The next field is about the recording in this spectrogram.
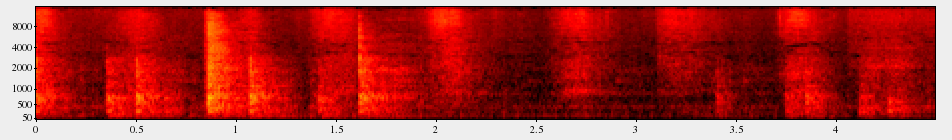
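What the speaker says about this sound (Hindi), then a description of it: "धीरे धीरे चलाते चलाते इसको मिक्स करेंगे हम और ये बहुत अच्छे से मिक्स हो जाएगा" A dry paste of peanuts, chana dal and sesame being stirred and mixed for sugar-free ladoo, a series of scraping, rubbing strokes of a spoon against a pan, uneven in rhythm, close and fairly quiet.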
